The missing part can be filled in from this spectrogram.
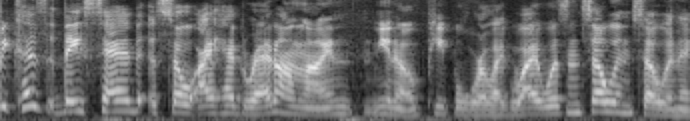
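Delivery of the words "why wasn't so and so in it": ordinary talk, nothing marked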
